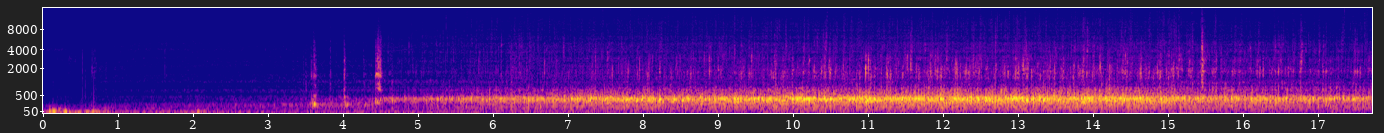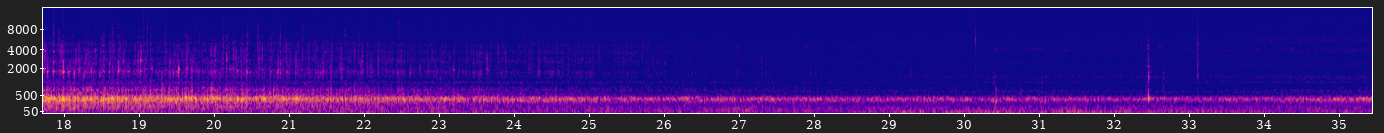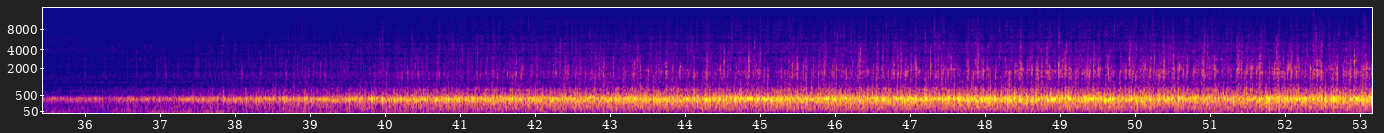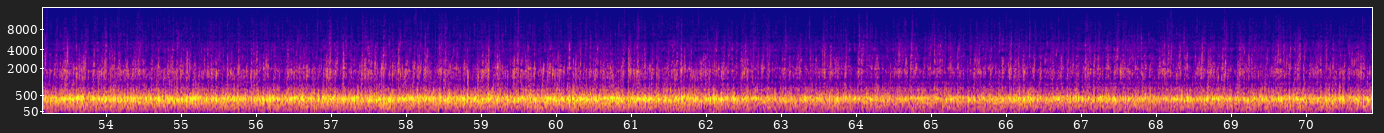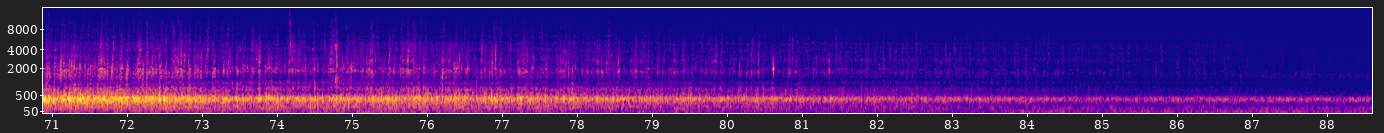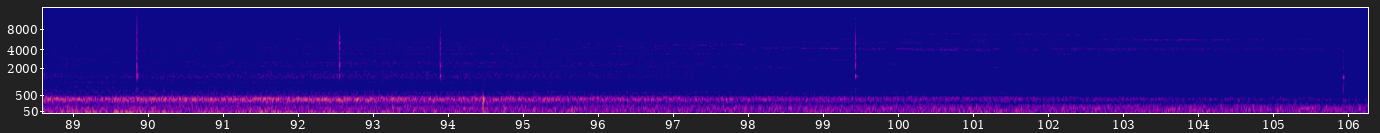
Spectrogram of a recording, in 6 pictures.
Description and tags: Waterboiler Starts to Boil
Waterboiler activated, water starts to boil, gets increasingly louder.
Recorded with Sony TCD D10 PRO II & Sennheiser MD21U.
switch, press, hot, bubbles, rising, pressure, warm, warmed-up, bubbly, boiler, bubble, tea, boiling, airbells, cooking, push, coffee, cooks, heat, warming-up, water, button, kitchen, cook, starts, boil, waterboiler, cook-point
